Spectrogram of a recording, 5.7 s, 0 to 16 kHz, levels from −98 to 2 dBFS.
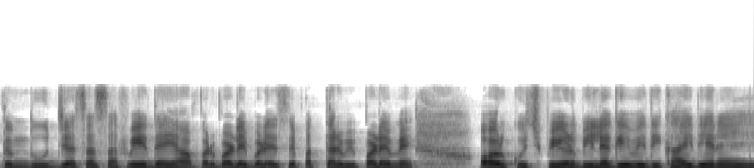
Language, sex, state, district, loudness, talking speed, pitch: Hindi, female, Uttarakhand, Tehri Garhwal, -16 LUFS, 245 wpm, 170 Hz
